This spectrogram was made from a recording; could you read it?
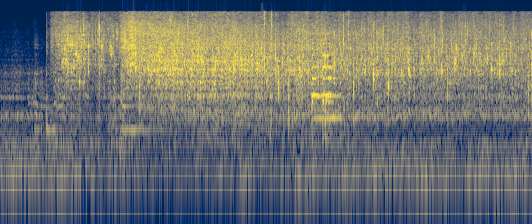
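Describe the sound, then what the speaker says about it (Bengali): Hot oil erupts into a loud, crackling sizzle as Sundarban crabs drop in, then keeps frying in a steady, bubbling roar. "এখন এই তেলের ভিতরে কাঁকড়াগুলোকে দিয়ে দেবো"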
